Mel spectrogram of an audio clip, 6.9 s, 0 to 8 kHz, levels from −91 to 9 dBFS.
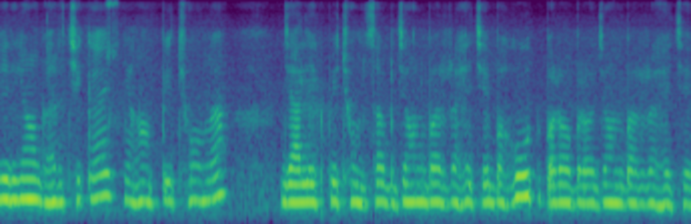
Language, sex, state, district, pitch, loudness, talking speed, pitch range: Angika, female, Bihar, Bhagalpur, 200 Hz, -16 LUFS, 155 wpm, 195-215 Hz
